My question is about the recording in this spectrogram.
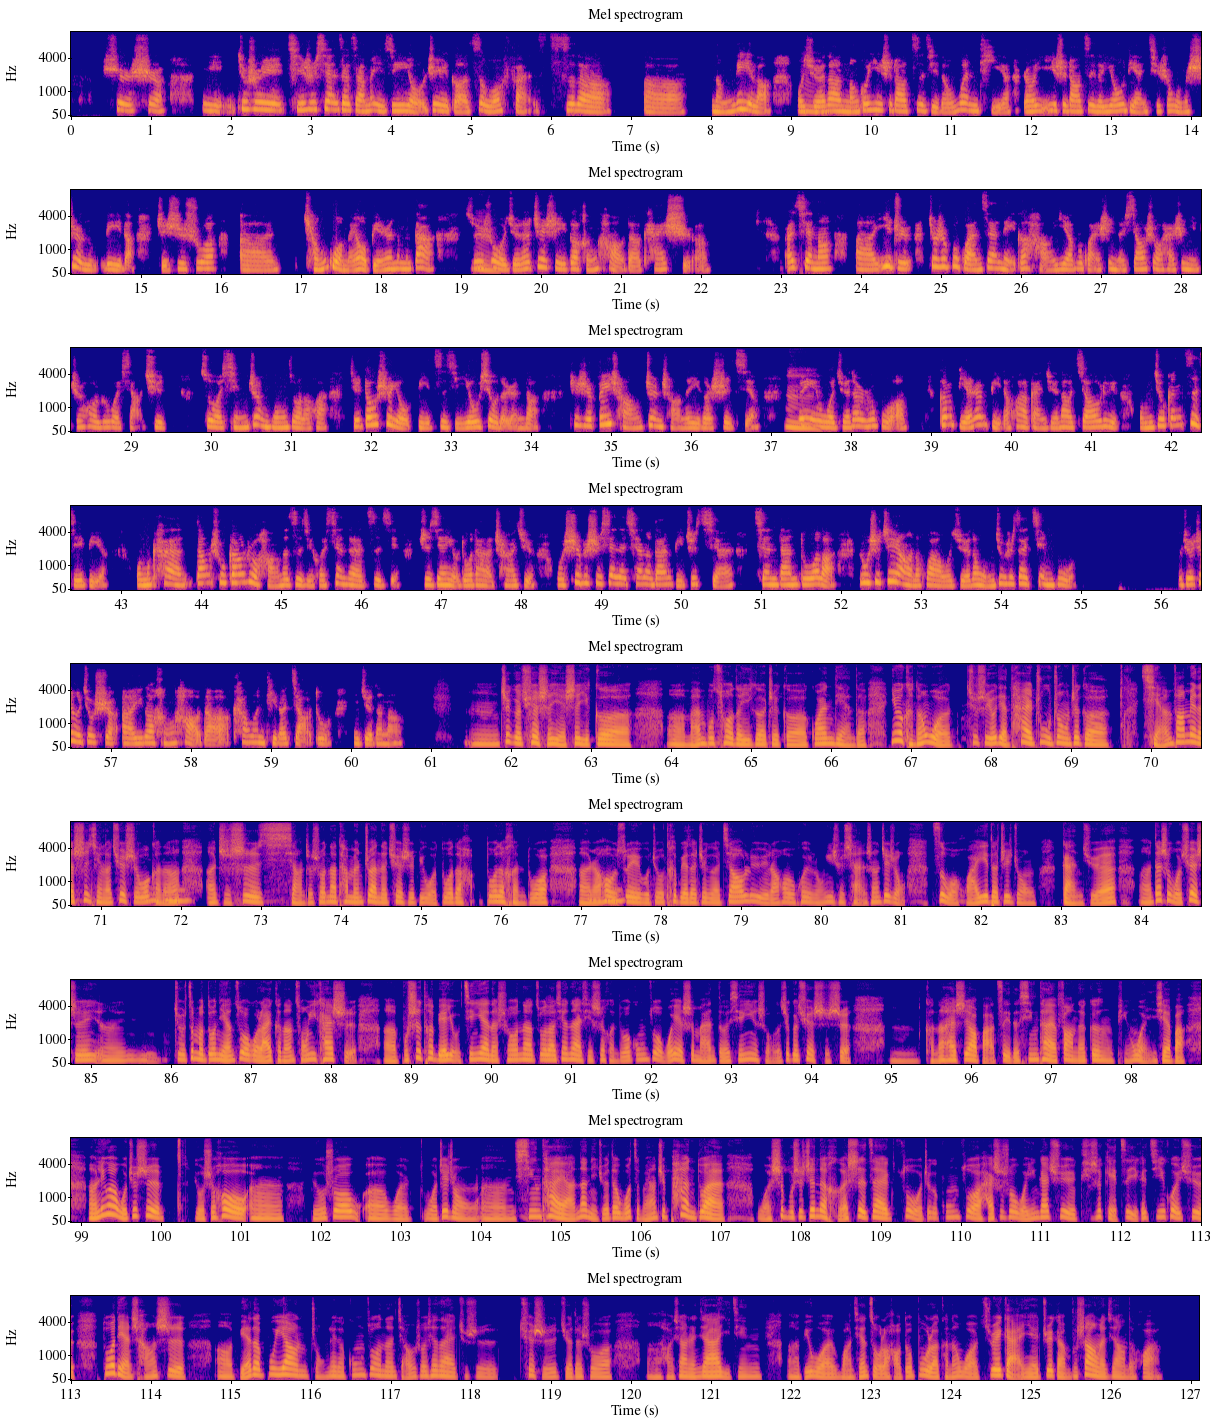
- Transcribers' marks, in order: tsk; tsk
- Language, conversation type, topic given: Chinese, advice, 看到同行快速成长时，我为什么会产生自我怀疑和成功焦虑？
